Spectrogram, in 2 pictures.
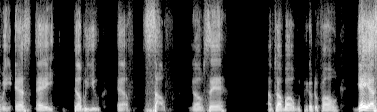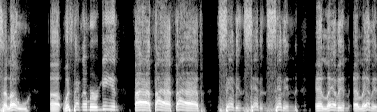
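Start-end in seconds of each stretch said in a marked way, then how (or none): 7.1-15.1 put-on very loud, high-pitched Southern accent. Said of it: "he had that accent and everything".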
